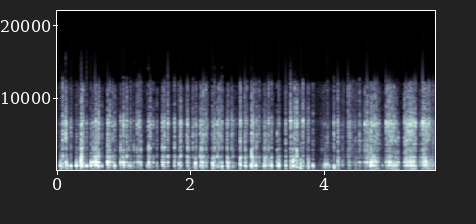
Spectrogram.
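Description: Fingertips and nails tap fast on the clear plastic base and the inside of the white plastic lid of an open, empty index card box resting on a wooden desk. A rapid, dense run of short, hollow plastic clicks rings with a mid-pitched tone, with bright clatter on top. Toward the end the taps blur into a busier, rattling patter.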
